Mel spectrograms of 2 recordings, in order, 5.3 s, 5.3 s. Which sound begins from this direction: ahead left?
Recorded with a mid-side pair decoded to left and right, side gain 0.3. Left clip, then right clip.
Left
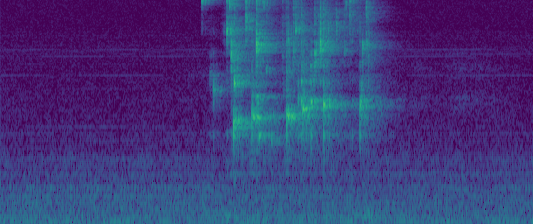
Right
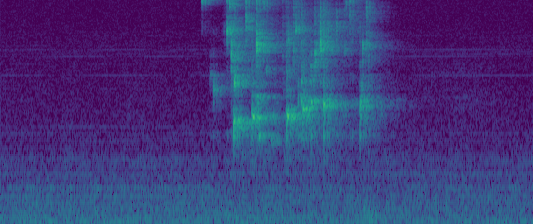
Dripping, at 2.0 s.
